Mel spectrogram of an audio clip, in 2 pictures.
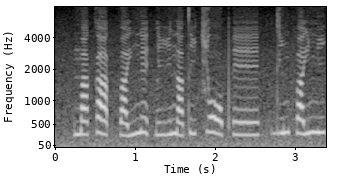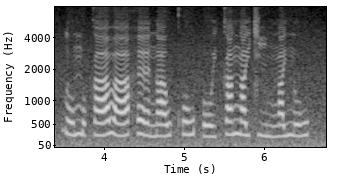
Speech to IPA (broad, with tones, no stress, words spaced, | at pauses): ma˩˧kaː˧˩k̚ fa˩˧jŋeː˥˨t̚ liː˩˧na˩˧t̪i˧˥ t͡ɕɔː˥˨ pʰeː˧ | di˧˥mfa˧˥j ɲiː˧˥k̚lo˩˧ mo˩kaː˩˧ ʋaː˩˧hɛː˧˩naː˩˧w kʰo˧˥whoː˩j ka˧˥ŋa˧j t͡ɕiː˧˩mŋa˧˥jno˧˥w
